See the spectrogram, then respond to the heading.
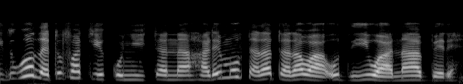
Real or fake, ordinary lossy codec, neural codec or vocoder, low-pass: real; Opus, 24 kbps; none; 7.2 kHz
